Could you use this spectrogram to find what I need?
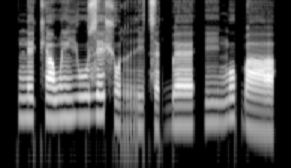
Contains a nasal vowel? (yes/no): yes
